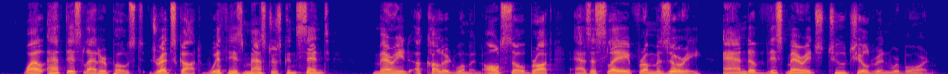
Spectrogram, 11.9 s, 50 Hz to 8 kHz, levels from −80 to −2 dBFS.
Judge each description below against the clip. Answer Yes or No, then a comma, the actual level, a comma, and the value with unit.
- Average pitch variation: No, wide, 6.2 semitones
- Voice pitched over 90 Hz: Yes, medium, 140 Hz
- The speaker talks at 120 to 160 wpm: Yes, average, 150 wpm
